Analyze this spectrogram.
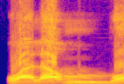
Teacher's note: Itu belum cukup botnya. Botnya tidak boleh kurang daripada 6 karena dia lazim, harus.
